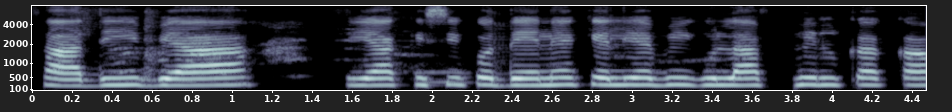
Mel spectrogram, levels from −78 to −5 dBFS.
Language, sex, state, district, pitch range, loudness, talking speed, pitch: Hindi, female, Bihar, Bhagalpur, 235-245 Hz, -22 LUFS, 160 wpm, 240 Hz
